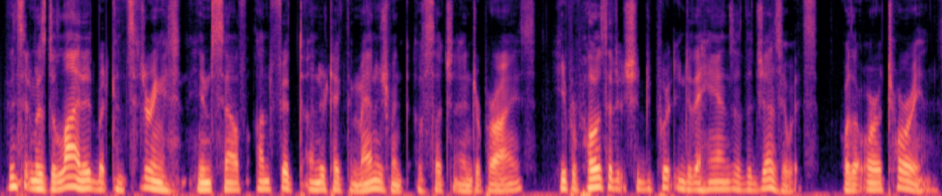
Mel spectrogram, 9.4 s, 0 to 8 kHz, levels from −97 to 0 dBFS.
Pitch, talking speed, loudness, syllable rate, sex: 105 Hz, 195 wpm, -19 LUFS, 6.2 syllables/s, male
